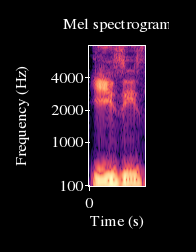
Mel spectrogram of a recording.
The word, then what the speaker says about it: Yeezy: Do they make Yeezys that big? They do. Am I phonetically saying that right?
